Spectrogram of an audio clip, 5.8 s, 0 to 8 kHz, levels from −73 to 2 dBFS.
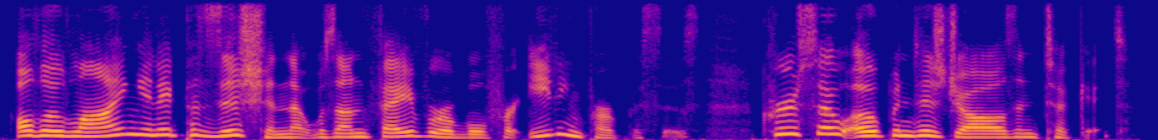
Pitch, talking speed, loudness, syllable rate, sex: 235 Hz, 185 wpm, -16 LUFS, 6.1 syllables/s, female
